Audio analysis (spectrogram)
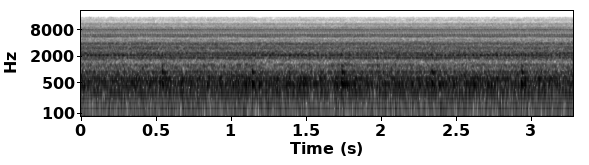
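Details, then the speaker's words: Seagate ST-277N 65MB 5.25" drive converted to ST-277R RLL with ST-251 board, low-level formatting at interleave 3: soft clock-like ticks about every half second over faint hum; normal seeking. "Sounds like a clock. Tick, tick, tick, tick. So that is the drive happily low-level formatting."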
